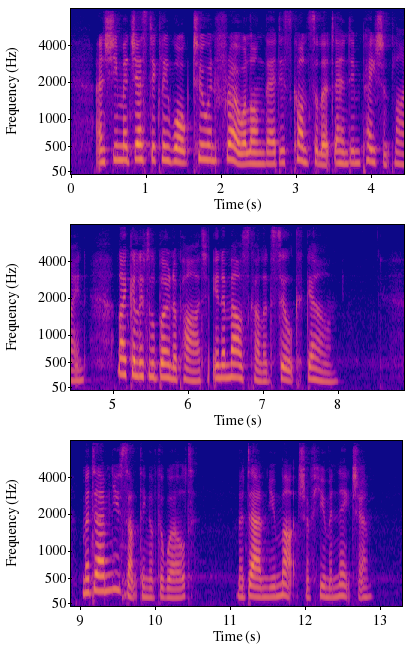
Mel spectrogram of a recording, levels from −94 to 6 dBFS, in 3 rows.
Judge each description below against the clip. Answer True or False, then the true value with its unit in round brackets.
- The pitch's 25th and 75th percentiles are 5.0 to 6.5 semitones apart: True (5.6 semitones)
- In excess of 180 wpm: False (160 wpm)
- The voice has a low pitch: False (210 Hz)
